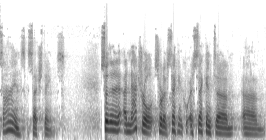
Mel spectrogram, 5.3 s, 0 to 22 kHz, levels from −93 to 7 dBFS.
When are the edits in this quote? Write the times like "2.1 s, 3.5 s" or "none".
none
